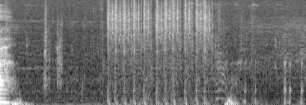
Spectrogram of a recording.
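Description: Rapid gunfire in Garry's Mod, a run of quick shots from about one to two seconds with a few scattered pops around it, moderately loud, with voices briefly at the start and near the end.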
